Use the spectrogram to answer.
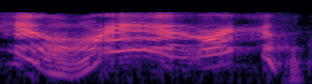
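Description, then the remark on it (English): A loud, drawn-out cat scream rises and falls in a wavering yowl for over a second, harsh, then cuts off as a brief voice begins. “He threw it. And the cat screamed the whole way.”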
